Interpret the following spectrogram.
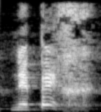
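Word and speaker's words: נֶפֶשׁ: en el hebreo es nepesh, se pronuncia nepej, la CH en hebreo se pronuncia como J, nepesh, murió.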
